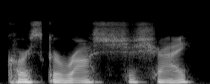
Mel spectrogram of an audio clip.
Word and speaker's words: Khosrowshahi: On today's conference call with investor CEO Dana Khosrowshahi said, perfect pronunciation.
